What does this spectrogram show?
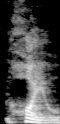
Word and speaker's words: Hoyle: It's a tricky surname. It's actually Hoyle, Hoyle.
